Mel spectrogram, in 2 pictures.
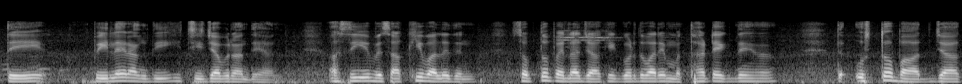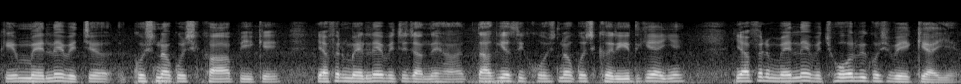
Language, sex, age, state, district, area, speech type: Punjabi, male, 18-30, Punjab, Pathankot, urban, spontaneous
